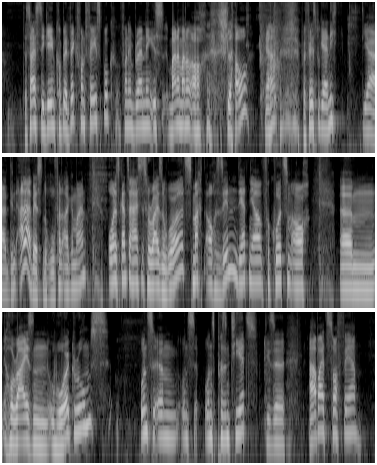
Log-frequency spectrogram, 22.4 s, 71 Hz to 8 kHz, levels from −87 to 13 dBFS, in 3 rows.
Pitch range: 130-170 Hz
